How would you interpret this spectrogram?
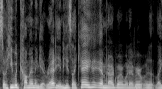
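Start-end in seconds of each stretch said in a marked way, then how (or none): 1.6-2.5 completely flat, expressionless monotone. Retelling how Nardwuar greeted them before his radio show: imitating Nardwuar speaking monotone. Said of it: "just kinda keeping it pretty monotone".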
